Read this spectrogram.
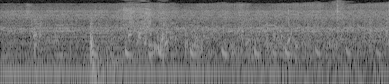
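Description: Poker chips click together on a table.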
